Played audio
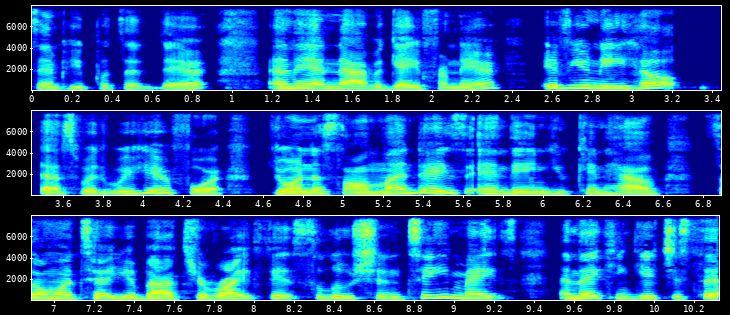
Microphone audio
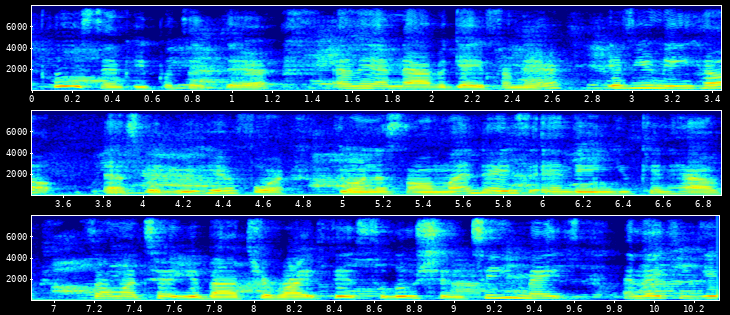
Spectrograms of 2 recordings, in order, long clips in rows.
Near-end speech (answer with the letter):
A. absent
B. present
B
